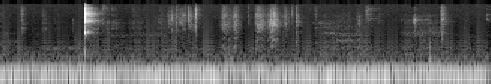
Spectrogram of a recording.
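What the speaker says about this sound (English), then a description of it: "Now the string is loose, I can cut it halfway down the length." A loose guitar string on a Godin xtSA guitar with locking tuners snipped halfway down its length, one sharp cutter click near the start, followed by faint handling noises and quiet rustles.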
